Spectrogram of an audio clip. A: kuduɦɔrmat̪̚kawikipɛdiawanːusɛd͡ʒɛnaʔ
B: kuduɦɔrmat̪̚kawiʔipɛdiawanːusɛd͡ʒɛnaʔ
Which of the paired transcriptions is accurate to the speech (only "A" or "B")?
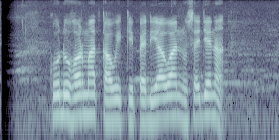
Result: A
